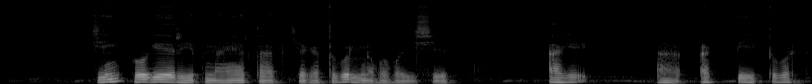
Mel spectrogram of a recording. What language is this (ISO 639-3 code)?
kln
